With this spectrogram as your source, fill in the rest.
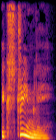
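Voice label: "extremely", British English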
